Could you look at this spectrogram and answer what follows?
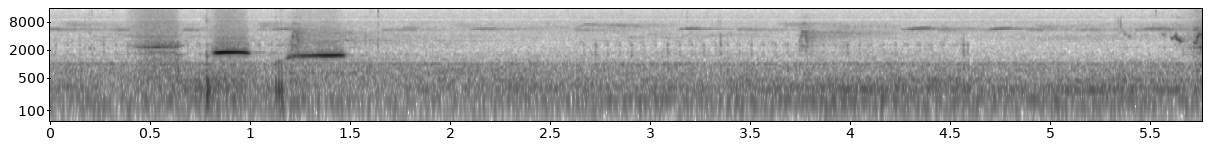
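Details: European robin in a garden on a cold November morning, 2014; three clear, pure whistled notes, each slightly lower than the last, then near silence with faint high notes.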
